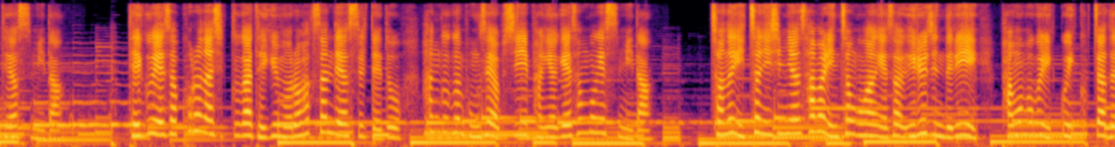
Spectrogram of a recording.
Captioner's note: speaking Korean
